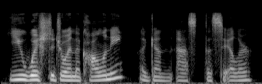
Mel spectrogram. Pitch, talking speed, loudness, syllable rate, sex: 200 Hz, 230 wpm, -19 LUFS, 6.5 syllables/s, female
